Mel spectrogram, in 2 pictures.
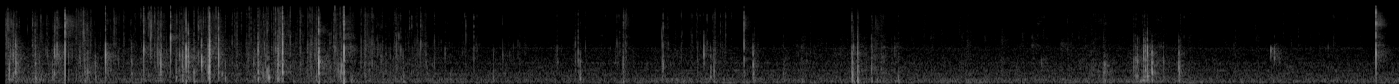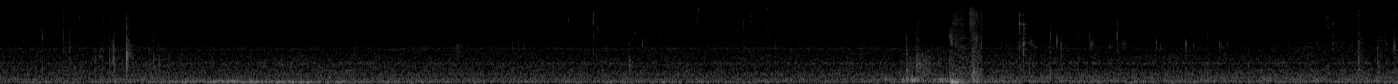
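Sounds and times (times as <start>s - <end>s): plastic bag crinkling: 0.1s - 9.3s, 10.6s - 15.6s.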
